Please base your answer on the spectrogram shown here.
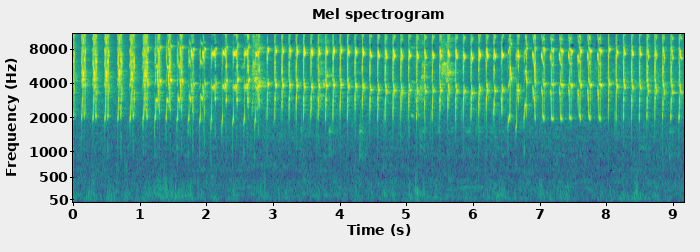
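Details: Lovebird of the fighter type, a caged bird kept as a training model, giving a long unbroken ngekek: rapid, harsh, buzzy chattering notes repeated about three per second, steady and sustained throughout.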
